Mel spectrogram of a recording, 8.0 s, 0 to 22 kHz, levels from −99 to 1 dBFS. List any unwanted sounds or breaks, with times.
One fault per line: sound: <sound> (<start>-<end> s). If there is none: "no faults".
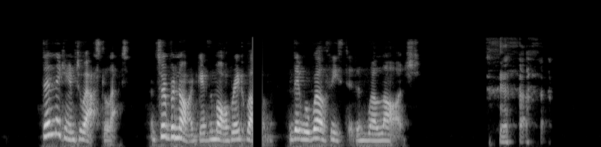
sound: dropout (3.4-3.5 s)
sound: laugh (6.5-7.4 s)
